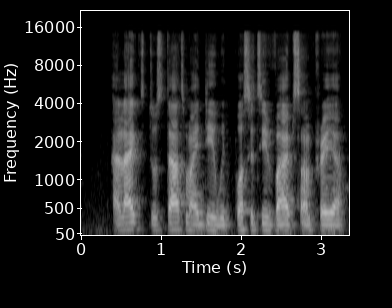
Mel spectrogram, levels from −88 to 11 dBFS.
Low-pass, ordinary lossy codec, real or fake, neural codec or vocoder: 14.4 kHz; none; real; none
